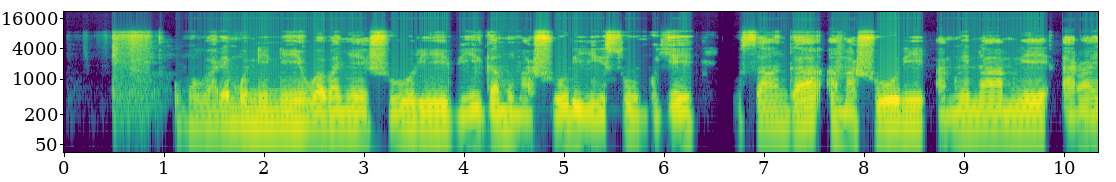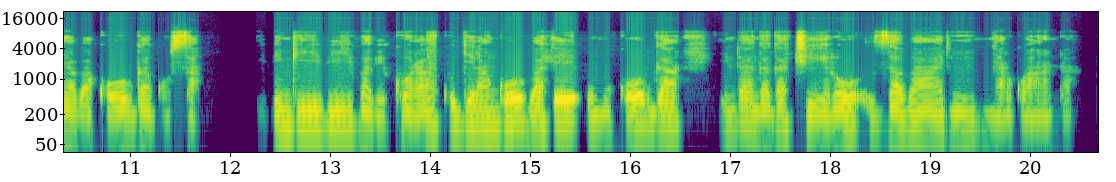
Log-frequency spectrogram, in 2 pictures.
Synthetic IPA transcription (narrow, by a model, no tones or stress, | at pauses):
umuβaɾe̞muniniwaβaɲe̞ːʃuːɾiβiːɡamumaʃuːɾijisuːmbuje̞ | usaːŋɡaa̰maʃuːɾiamŋe̞naːmŋe̞aɾajaβakʰo̞ːβɡaɡusa | iβiŋɡiːβiβaβiko̞ɾakuɟiɾaŋɡo̞βahe̞umuko̞ːβɡaindaːŋɡaɡat͡ʃiːɾo̞zaβaːɾiɲaɾɡwaːnda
